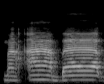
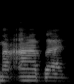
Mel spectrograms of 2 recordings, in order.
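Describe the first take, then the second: First: The word ends with a lengthened vowel. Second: The word ends with an n sound. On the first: The speaker calls it right. "ba di belakang mad iwad, jadi ma'aba" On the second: The speaker calls it wrong. "bukan ma'aban"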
